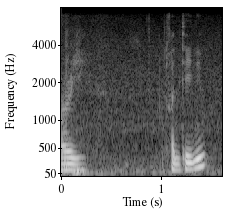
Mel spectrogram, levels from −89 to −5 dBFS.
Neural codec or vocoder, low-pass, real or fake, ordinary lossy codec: none; 7.2 kHz; real; none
